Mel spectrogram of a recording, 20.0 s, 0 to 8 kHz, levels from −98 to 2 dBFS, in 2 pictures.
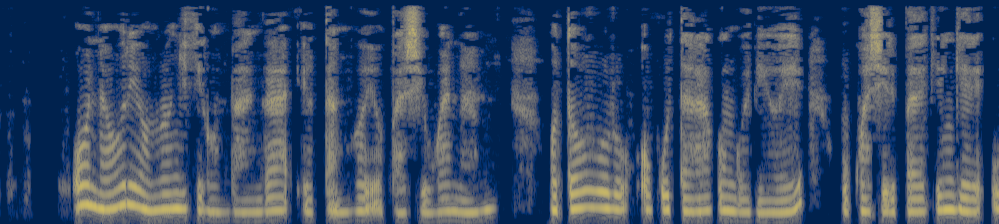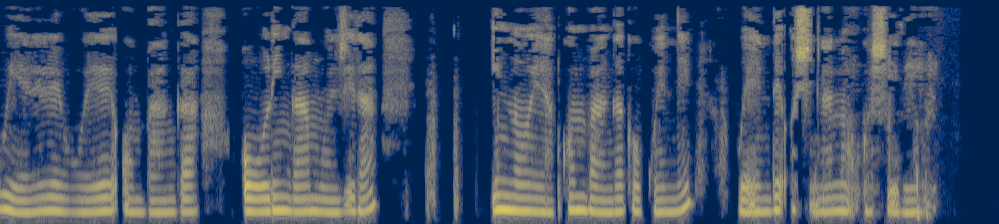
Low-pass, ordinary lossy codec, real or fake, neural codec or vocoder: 7.2 kHz; MP3, 32 kbps; real; none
